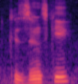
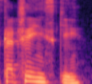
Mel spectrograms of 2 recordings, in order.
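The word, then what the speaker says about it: Kaczynski: Ted Kazinski. And now you're back to pronouncing it incorrectly. It's Kachinski. Oh, Ted Kachinsky.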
